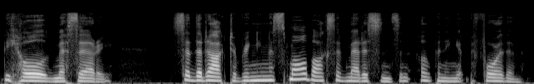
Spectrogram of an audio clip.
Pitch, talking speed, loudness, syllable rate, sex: 165 Hz, 180 wpm, -19 LUFS, 6.3 syllables/s, female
